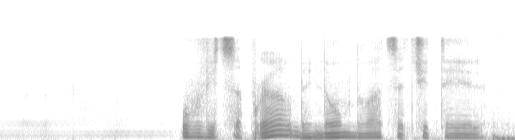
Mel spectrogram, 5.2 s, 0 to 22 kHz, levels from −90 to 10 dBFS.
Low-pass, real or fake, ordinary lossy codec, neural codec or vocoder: 7.2 kHz; fake; none; codec, 16 kHz in and 24 kHz out, 0.9 kbps, LongCat-Audio-Codec, four codebook decoder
